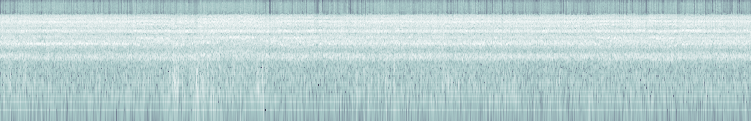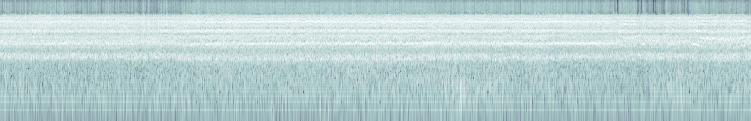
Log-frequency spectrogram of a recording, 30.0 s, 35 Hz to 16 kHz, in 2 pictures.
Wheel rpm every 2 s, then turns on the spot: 230, 230, 270, 230, 230, 240, 220, 230, 230, 220, 210, 210, 220, 230, 220.
none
